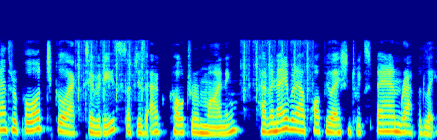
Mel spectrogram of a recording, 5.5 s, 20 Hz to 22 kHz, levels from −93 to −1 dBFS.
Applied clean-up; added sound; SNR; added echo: classical method Wiener filter.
